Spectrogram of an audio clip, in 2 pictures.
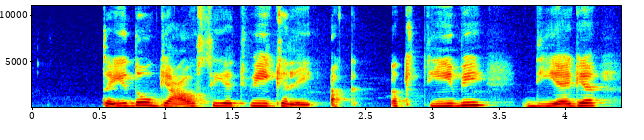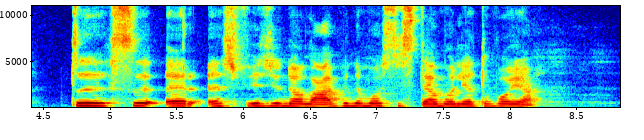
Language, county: Lithuanian, Kaunas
